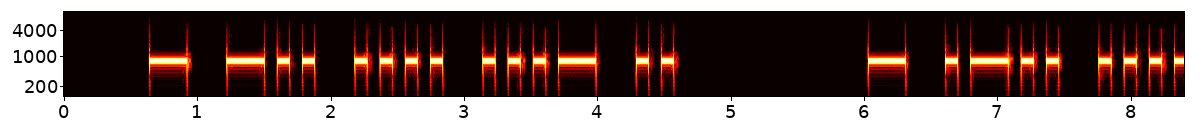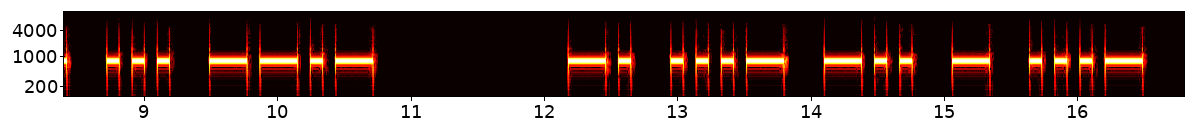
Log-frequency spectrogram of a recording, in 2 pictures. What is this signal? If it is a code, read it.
Morse code, heard as a keyed tone, about 13 wpm, 800 Hz. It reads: TDHVI TLHSQ NVDTV
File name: LEZIONI / 5 LBVC / 5 LBV 12wpm 1855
